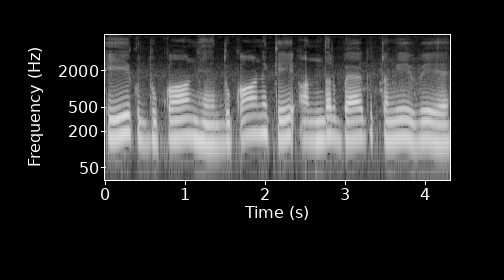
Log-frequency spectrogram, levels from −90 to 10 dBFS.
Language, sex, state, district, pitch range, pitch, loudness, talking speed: Hindi, male, Uttar Pradesh, Shamli, 145-160 Hz, 155 Hz, -13 LUFS, 140 wpm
